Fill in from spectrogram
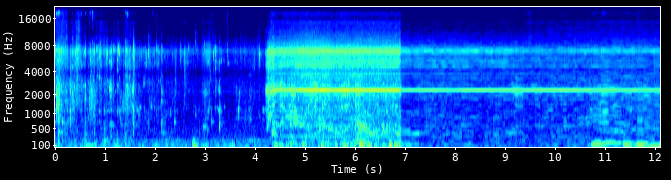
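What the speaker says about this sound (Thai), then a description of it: "นี่ผมเปิดน้ำอันนี้ไว้อยู่นะ เปิดไว้ เปิดไว้เปิดแล้ว" Water running from a tap into a bathroom floor drain being unclogged, a steady hiss that starts loud, then continues at a lower level, with faint background noise and a little talk.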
